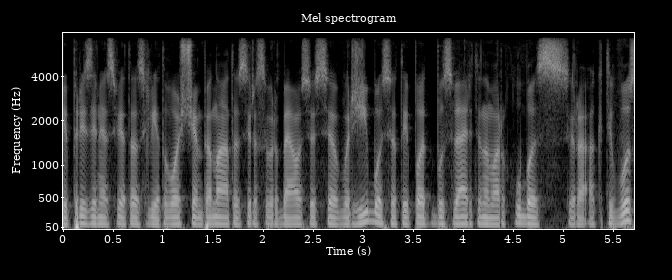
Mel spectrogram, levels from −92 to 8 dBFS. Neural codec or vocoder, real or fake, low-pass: none; real; 7.2 kHz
